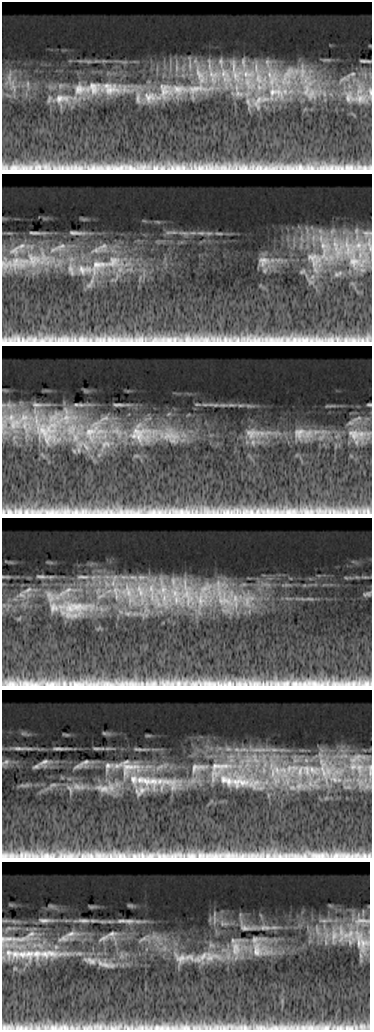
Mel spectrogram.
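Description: Birdsong ambience: many small birds chirping and trilling in overlapping bursts that rise and fall in waves every few seconds, over a steady low hum.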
